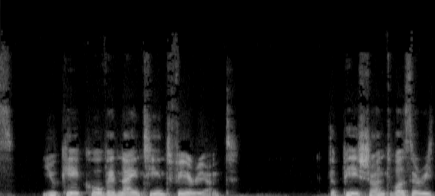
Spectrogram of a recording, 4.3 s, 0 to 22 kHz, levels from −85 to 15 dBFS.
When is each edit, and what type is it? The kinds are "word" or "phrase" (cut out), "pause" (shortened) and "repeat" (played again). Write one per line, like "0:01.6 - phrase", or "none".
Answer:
none

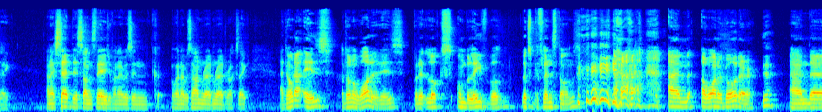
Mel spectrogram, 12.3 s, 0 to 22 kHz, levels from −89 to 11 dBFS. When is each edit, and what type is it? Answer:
0:03.2 - repeat
0:03.6 - word
0:04.4 - phrase
0:06.1 - pause
0:08.0 - word

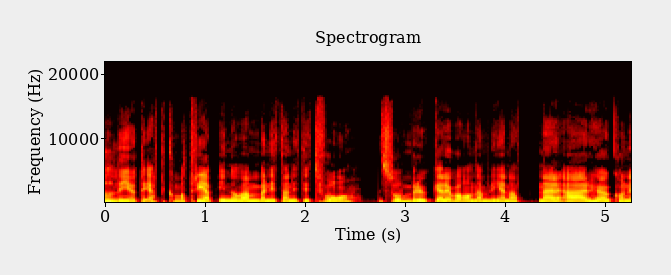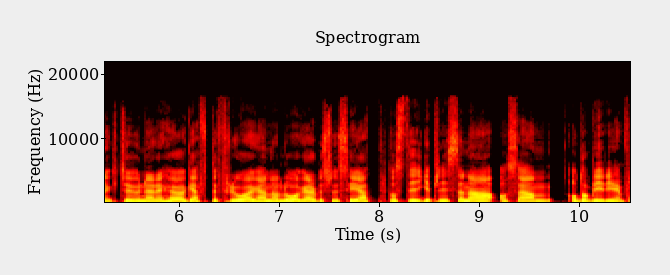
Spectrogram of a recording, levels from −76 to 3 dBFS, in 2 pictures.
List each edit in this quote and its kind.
0:01.1 - word
0:08.1 - pause

